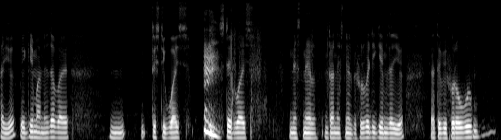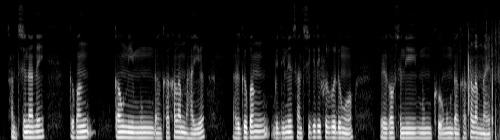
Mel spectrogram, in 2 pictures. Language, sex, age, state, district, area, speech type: Bodo, male, 18-30, Assam, Udalguri, urban, spontaneous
